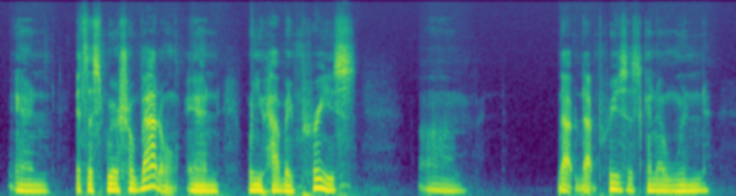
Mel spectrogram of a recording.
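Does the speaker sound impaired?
Yes: cleft palate; many surgeries and medical care in childhood.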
